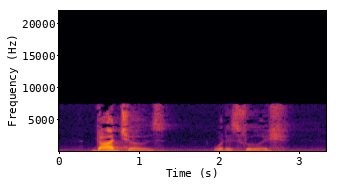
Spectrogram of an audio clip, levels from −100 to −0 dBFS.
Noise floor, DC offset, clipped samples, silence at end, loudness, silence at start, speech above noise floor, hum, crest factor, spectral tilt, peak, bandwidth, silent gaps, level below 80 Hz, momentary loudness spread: -60 dBFS; under 0.1%; under 0.1%; 0.5 s; -30 LUFS; 0.4 s; 30 dB; none; 24 dB; -4 dB/octave; -10 dBFS; 7.8 kHz; none; -62 dBFS; 20 LU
